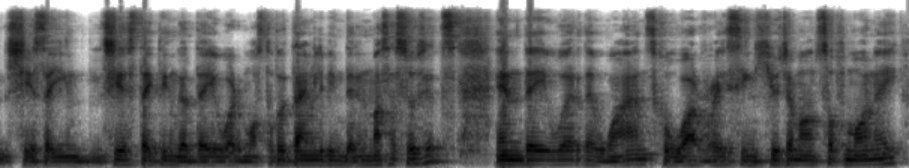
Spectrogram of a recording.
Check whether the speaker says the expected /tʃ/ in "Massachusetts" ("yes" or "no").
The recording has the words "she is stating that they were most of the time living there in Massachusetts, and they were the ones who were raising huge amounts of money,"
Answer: no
